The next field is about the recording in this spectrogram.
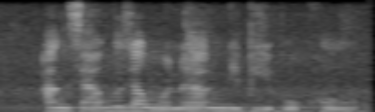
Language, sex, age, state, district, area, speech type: Bodo, female, 30-45, Assam, Kokrajhar, rural, spontaneous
